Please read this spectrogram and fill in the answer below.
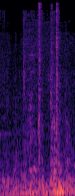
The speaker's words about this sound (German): Zug fährt ab.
